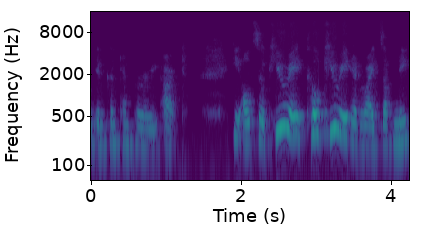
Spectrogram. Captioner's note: none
